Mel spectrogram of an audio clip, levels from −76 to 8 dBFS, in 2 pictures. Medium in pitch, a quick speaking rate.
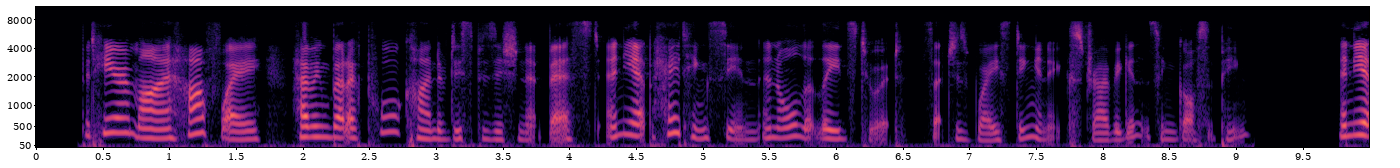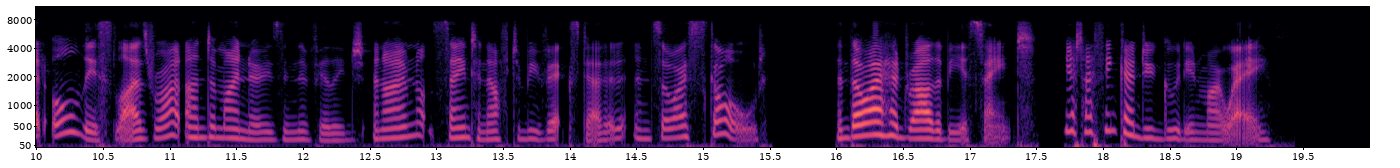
No: high, 220 Hz; fast, 225 wpm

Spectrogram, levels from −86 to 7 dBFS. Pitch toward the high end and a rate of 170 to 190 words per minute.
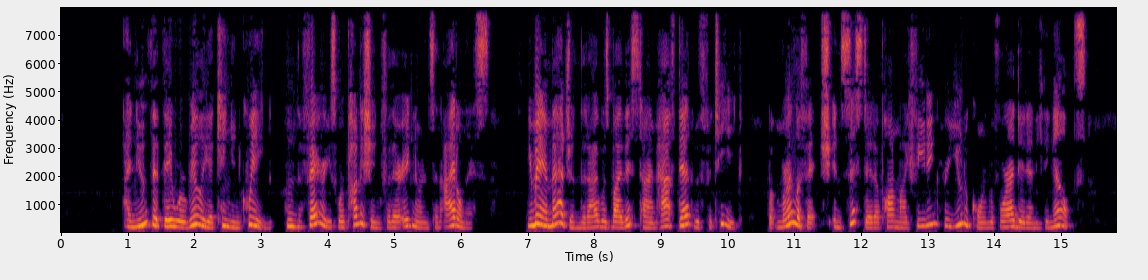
Yes: high, 220 Hz; average, 175 wpm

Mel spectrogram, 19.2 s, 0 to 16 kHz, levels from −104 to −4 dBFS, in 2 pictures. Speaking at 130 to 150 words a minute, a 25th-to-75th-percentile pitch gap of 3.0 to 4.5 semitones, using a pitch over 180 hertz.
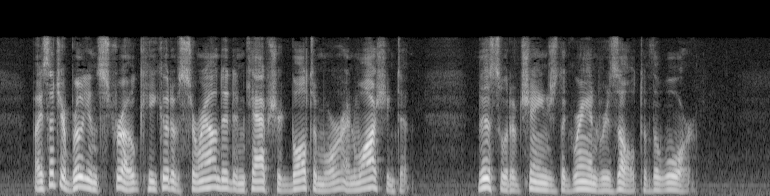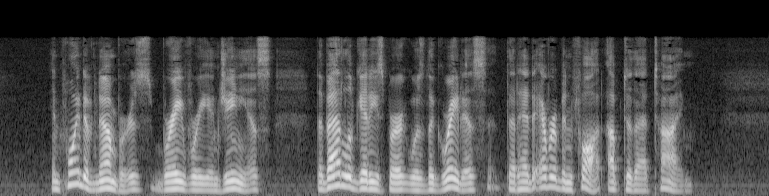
No: average, 145 wpm; average, 4.0 semitones; low, 130 Hz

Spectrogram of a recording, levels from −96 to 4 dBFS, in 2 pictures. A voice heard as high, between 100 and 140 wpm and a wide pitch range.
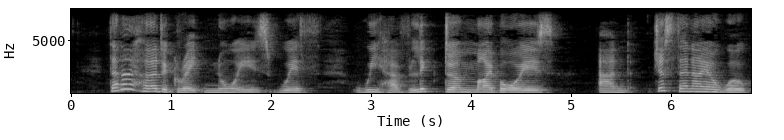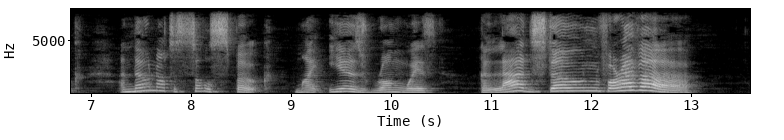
Yes: high, 195 Hz; slow, 135 wpm; wide, 6.7 semitones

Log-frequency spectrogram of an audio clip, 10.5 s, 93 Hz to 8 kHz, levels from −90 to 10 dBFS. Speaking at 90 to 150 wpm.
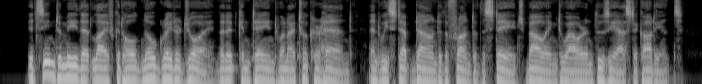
No: average, 195 wpm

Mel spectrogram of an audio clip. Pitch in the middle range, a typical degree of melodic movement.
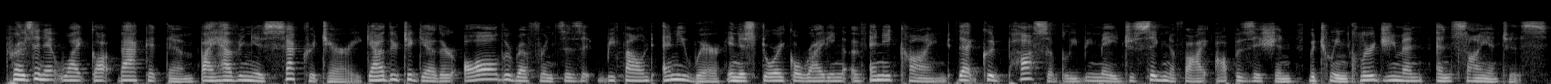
Yes: medium, 170 Hz; average, 4.7 semitones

